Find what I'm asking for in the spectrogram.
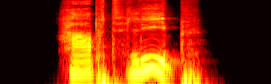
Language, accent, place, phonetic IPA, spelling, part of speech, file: German, Germany, Berlin, [ˌhaːpt ˈliːp], habt lieb, verb, De-habt lieb.ogg
- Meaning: inflection of lieb haben: 1. second-person plural present 2. plural imperative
